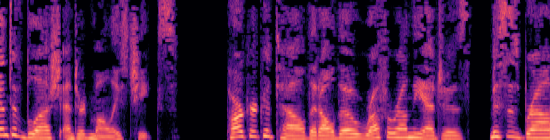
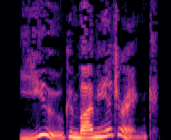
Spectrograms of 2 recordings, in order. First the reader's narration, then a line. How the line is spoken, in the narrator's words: she giggled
